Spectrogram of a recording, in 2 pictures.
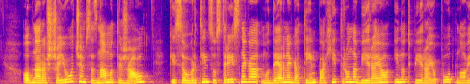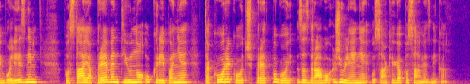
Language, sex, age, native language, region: Slovenian, female, 30-49, Slovenian, Savinja region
